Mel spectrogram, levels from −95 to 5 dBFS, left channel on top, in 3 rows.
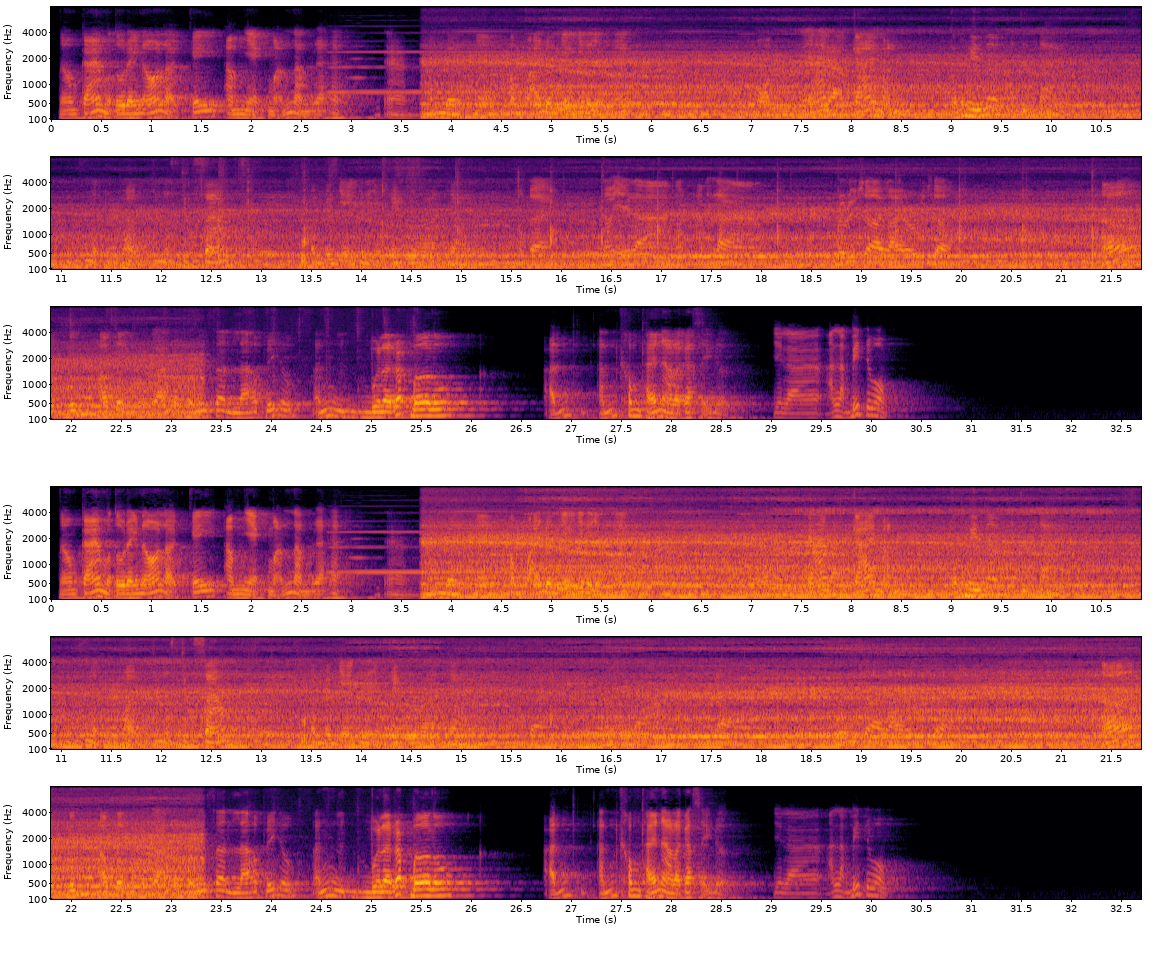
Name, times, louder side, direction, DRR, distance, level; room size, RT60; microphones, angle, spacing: voice 1, 0.1-2.9 3.8-5.8 7.6-8.6 9.0-10.2 11.0-12.8 13.5-15.2 21.4-25.8 26.7-28.6, right 1 dB, 35° right, 8 dB, 2.5 m, -22 dB
sound 1, 2.7-10.8, right 2 dB, 5° right, 1.4 m, -39 dB
voice 2, 3.3-3.8 7.0-8.0 15.5-16.0 16.4-18.1 18.7-20.0 29.0-30.2, left 3 dB, 50° left, 13 dB, 1.4 m, -28 dB
sound 2, 3.7-23.3, right 3 dB, 60° right, 1.0 m, -20 dB
sound 3, 11.8-25.5, left 1 dB, 30° left, 2.4 m, -37 dB
24.0 x 22.0 x 9.5 m, 1.1 s
head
